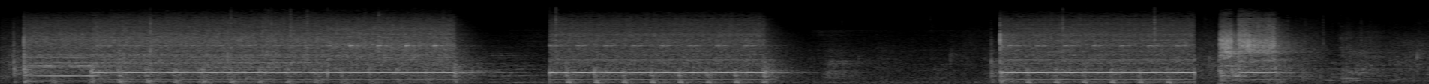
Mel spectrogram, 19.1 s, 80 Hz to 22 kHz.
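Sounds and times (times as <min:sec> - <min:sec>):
label printer whining: 0:00.3 - 0:06.2, 0:07.4 - 0:10.5, 0:13.4 - 0:17.2.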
